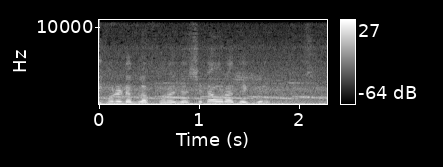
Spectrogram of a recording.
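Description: A siren in the background sounds a falling tone over and over, beneath a man's speech, with a steady low hum under it.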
